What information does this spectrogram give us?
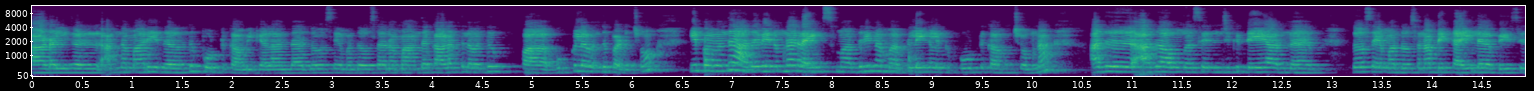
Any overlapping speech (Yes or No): No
